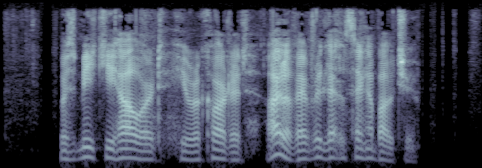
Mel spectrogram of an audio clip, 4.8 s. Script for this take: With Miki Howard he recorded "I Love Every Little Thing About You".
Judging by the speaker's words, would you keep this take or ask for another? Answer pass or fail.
pass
